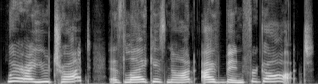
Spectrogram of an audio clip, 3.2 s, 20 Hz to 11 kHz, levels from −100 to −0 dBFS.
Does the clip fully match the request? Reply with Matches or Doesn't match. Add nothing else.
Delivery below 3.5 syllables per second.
Doesn't match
